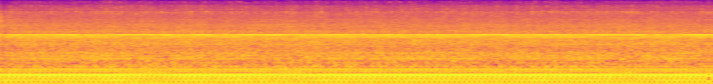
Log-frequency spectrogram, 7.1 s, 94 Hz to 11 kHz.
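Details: Kohler CH750 twin in a Miller Trailblazer 302 AirPak welder, just after repair including ignition magneto gap setting at flywheel: smooth, even beat at steady speed with constant generator hum on top; runs clean, no misfire.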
